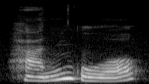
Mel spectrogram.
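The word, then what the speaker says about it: 韩国: 한국은 각각 이성으로 올려 주세요. 끝까지 올려갑니다. 한국어 한구어 북경입니다.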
